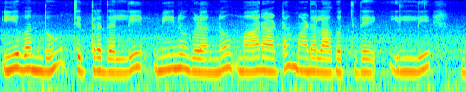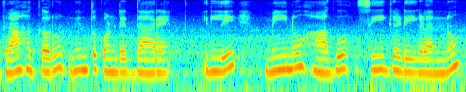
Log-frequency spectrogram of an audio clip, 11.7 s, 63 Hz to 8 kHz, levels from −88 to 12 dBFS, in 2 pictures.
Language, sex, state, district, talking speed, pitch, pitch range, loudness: Kannada, female, Karnataka, Bellary, 70 wpm, 195 Hz, 180-215 Hz, -17 LUFS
